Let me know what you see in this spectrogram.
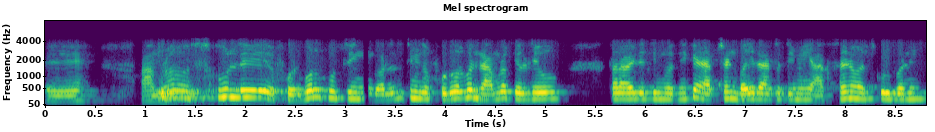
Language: Nepali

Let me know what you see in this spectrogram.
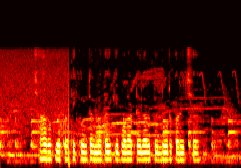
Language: Maithili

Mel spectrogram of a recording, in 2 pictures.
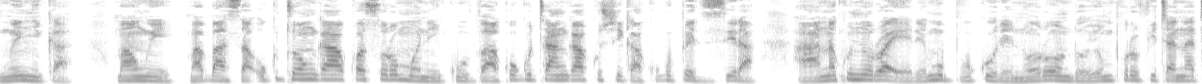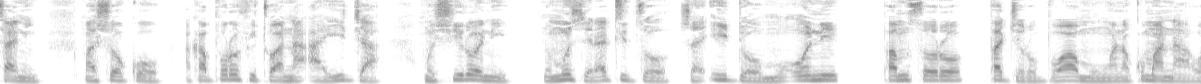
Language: Shona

